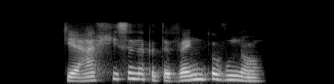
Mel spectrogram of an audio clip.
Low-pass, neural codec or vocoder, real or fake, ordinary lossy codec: 7.2 kHz; codec, 16 kHz, 0.8 kbps, ZipCodec; fake; Opus, 64 kbps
